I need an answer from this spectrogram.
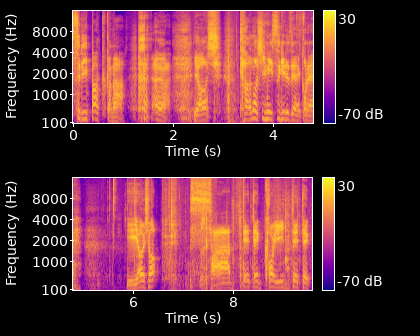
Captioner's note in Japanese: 息をのむ音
